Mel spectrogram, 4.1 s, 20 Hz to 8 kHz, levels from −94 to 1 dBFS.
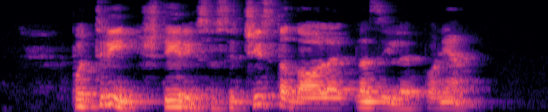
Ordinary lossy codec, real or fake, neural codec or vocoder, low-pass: none; real; none; none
